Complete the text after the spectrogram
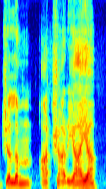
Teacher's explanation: where you have a word ending in an M followed by a vowel, it's pronounced and written as a full consonantal M with sandhi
